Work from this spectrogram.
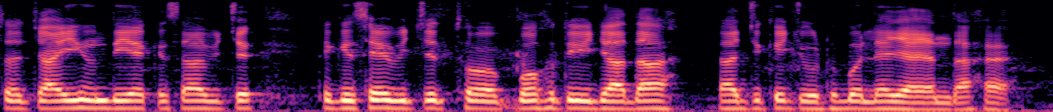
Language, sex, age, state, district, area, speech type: Punjabi, male, 18-30, Punjab, Muktsar, urban, spontaneous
